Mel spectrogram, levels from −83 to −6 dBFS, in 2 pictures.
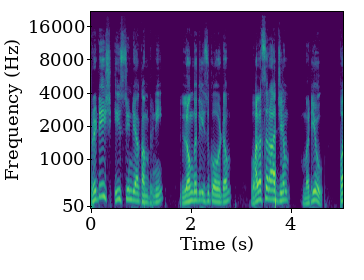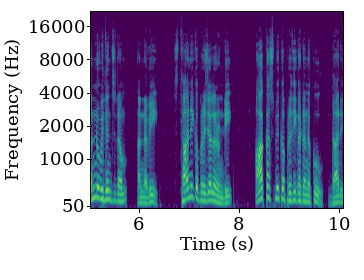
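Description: From 0.79 to 2.20 s the speech breaks up with repeated packet loss, giving a robotic sound. Nine gaps, the longest 40 ms, were each patched by extending the last sound, so about 15% of that stretch is concealment. It sounds choppy. A spectrogram shows smeared, flattened harmonics broken by short seams. The same fault returns from 3.03 to 4.41 s, with eight gaps of up to 30 ms.

At 4.81 s there is a short stall from a late packet. The jitter buffer emptied, and the receiver held the last sound for 20 ms until the packet came, then carried on from the same place. Nothing is lost, but one sound lingers with a faint buzz or dip. The waveform shows a brief repeated cycle there.

Short concealed packet loss follows at 4.93 and 5.19 s. Each time about 20 ms never reached the decoder and was filled by continuing the previous sound before blending back. Both are heard as quick smears or wobbles. 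On a spectrogram each appears as a thin vertical band of blurred, repetitive energy.

From 7.52 to 7.85 s a jitter buffer speed-up trims pitch-period-sized slices, roughly 40 ms in total. That stretch plays at about 109% speed with unchanged pitch and sounds hurried. The waveform shows compressed timing without any gaps.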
